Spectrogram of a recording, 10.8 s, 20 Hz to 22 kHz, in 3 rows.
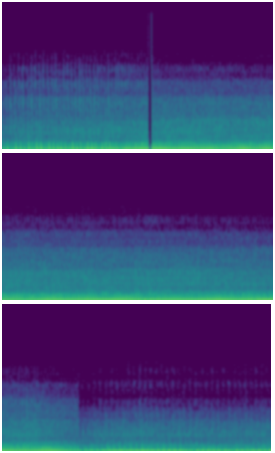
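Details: Restored Honda CG125 street scrambler fired up after full build: steady, even single-cylinder thump with crisp exhaust beat, no knocks or rattles; starts and runs cleanly.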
